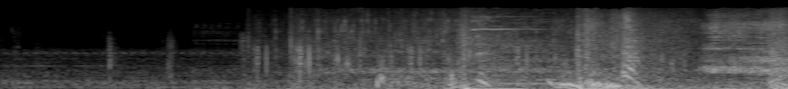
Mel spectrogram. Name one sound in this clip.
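A fiery explosion bursts and crackles.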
